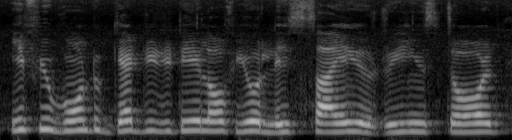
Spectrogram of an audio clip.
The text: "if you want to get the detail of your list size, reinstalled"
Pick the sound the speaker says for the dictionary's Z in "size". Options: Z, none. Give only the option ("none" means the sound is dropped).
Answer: none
